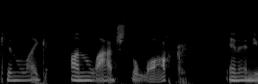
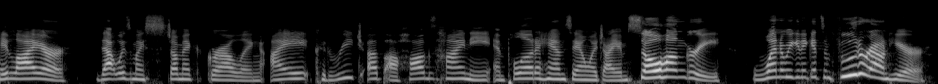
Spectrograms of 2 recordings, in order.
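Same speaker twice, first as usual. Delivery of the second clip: shouted out, very loud; 5 semitones higher, 14 dB louder than usual. In a tabletop game, calling out to the woman at the window, shouting. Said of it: "I shout out".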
